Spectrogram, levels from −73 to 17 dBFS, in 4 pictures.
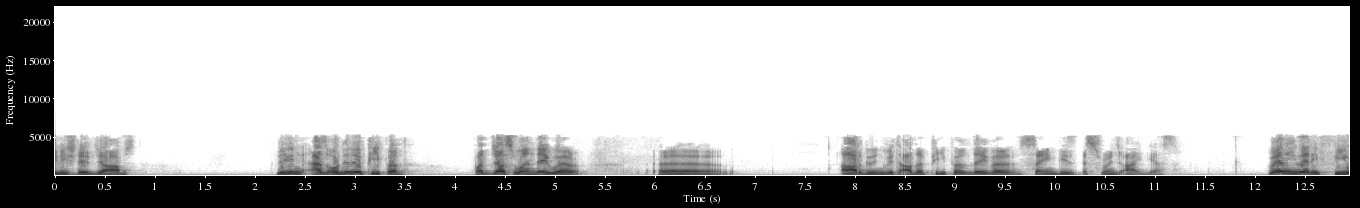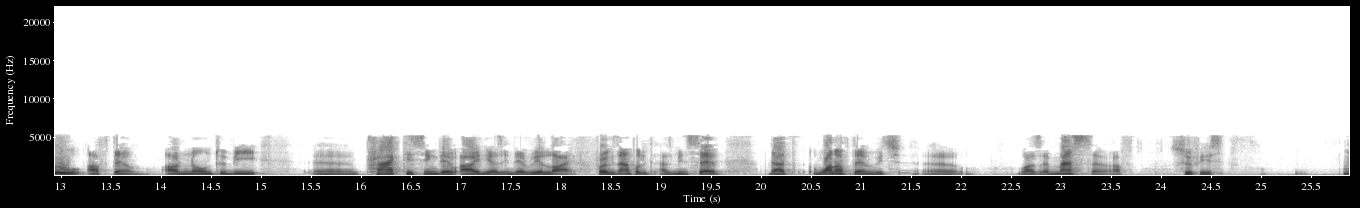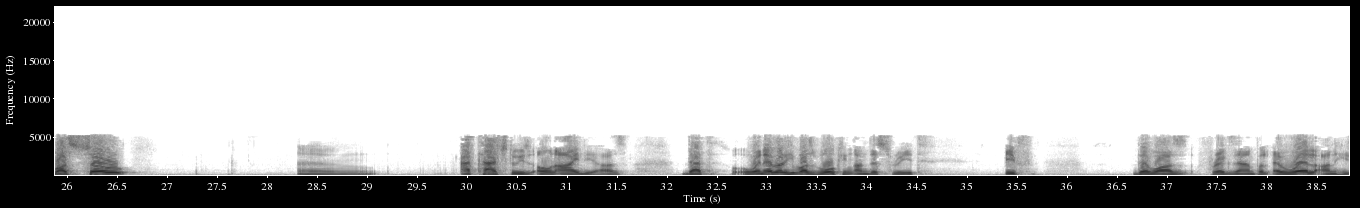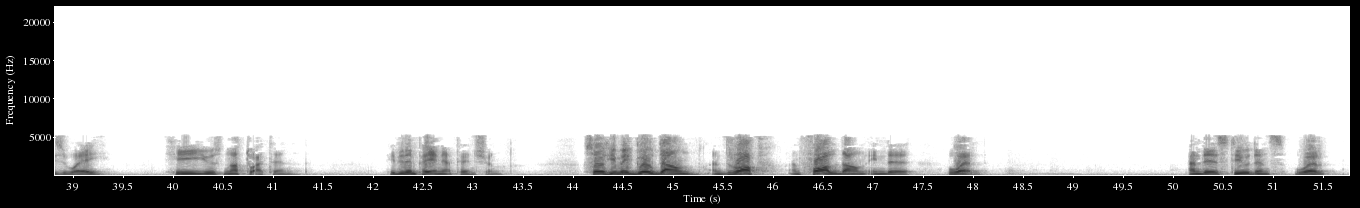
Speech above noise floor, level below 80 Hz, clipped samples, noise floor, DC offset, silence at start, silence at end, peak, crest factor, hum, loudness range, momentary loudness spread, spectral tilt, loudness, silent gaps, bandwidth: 38 dB; -40 dBFS; 2%; -48 dBFS; under 0.1%; 0 s; 0.25 s; 0 dBFS; 12 dB; none; 6 LU; 15 LU; -8.5 dB/octave; -10 LUFS; none; 5.4 kHz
